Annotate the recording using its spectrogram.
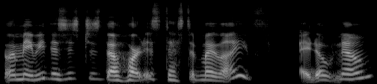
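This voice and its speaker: A woman who sounds upset and tearful, as after crying, talking earnestly and haltingly in a personal confession to viewers, often repeating herself. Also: fairly high pitch, lively intonation, bright, forceful tone, no room sound, studio quality. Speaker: vlogger.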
